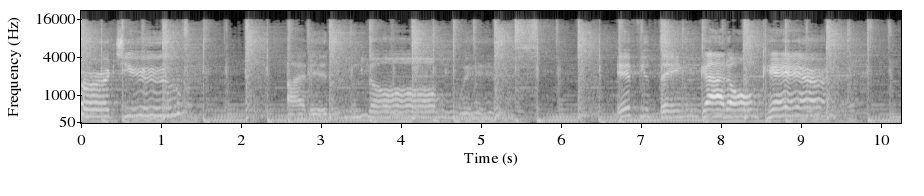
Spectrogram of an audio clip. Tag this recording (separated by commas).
Music, Female singing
